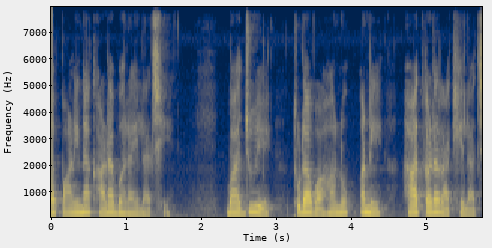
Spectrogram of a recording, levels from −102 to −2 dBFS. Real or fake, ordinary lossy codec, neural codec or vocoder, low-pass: real; none; none; none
